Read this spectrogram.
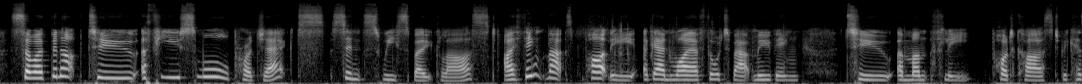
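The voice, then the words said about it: Voice slightly sick, lingering cold. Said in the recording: “I picked up another cold, and I had quite a cough as well ... My voice is still a little bit sick”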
